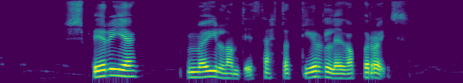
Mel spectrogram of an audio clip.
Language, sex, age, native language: Icelandic, male, 14, Icelandic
